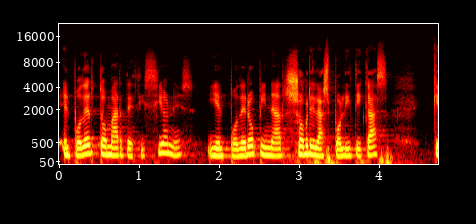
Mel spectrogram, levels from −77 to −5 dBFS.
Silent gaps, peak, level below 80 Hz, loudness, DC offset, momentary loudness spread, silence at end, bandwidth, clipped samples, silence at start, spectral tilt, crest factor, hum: none; -6 dBFS; -40 dBFS; -21 LUFS; under 0.1%; 11 LU; 0 s; 13 kHz; under 0.1%; 0 s; -6 dB/octave; 14 dB; none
